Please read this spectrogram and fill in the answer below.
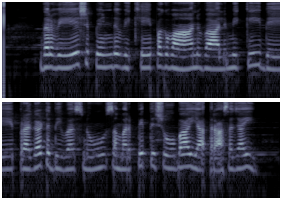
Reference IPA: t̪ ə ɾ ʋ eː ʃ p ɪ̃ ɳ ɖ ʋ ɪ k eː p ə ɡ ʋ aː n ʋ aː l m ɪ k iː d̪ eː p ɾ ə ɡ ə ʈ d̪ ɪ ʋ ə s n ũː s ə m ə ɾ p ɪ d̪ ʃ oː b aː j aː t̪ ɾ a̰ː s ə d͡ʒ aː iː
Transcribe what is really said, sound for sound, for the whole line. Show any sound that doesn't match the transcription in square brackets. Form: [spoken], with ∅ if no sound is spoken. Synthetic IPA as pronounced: [d̪] ə ɾ ʋ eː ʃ p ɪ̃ ɳ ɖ ʋ ɪ [kʰ] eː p ə ɡ ʋ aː n ʋ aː l m ɪ k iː d̪ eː p ɾ ə ɡ ə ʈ d̪ ɪ ʋ ə s n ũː s ə m ə ɾ p ɪ [t̪] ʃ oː b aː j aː t̪ ɾ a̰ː s ə d͡ʒ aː iː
